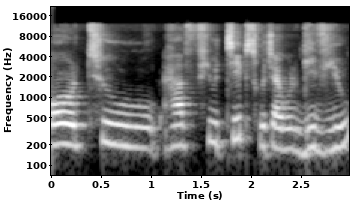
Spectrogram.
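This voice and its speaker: A woman with a French accent speaks very slowly in a dark, mellow tone. The background is quiet. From France. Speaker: home organizer. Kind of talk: panel talk. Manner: halting.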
